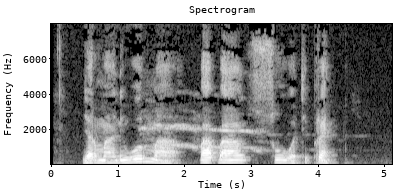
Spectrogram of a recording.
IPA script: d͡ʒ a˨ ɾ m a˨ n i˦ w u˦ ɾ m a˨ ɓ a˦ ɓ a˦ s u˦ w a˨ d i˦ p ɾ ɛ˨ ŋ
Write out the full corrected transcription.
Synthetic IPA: d͡ʒ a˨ ɾ m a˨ n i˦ w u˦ ɾ m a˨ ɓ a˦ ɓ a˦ s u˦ w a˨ t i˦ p ɾ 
